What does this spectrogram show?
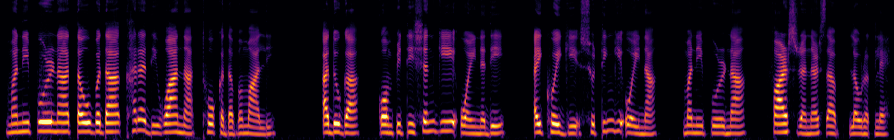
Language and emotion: Manipuri, neutral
